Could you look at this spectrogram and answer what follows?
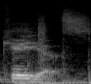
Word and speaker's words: chaos: Sometimes CH it is pronounced like K. For example, mechanic, chemistry, chemical, and chaos.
